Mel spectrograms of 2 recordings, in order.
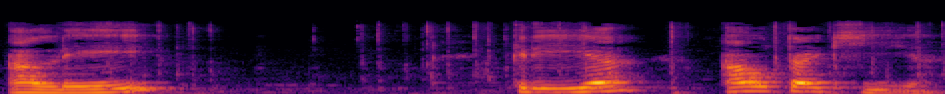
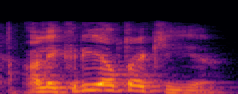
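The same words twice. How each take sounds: First: Long pause after A LEI, drawn-out CRIA; each word held apart for the class; slow and separated. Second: A LEI CRIA blurred into ALEGRIA; quick, joined-up mnemonic; said fast. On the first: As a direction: say "A lei... cria autarquia" very slowly. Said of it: "Se você falar isso aqui rápido". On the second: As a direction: run "alegria, autarquia" together quickly. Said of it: "Se você falar rápido, fica assim". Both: Shown as a demonstration.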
